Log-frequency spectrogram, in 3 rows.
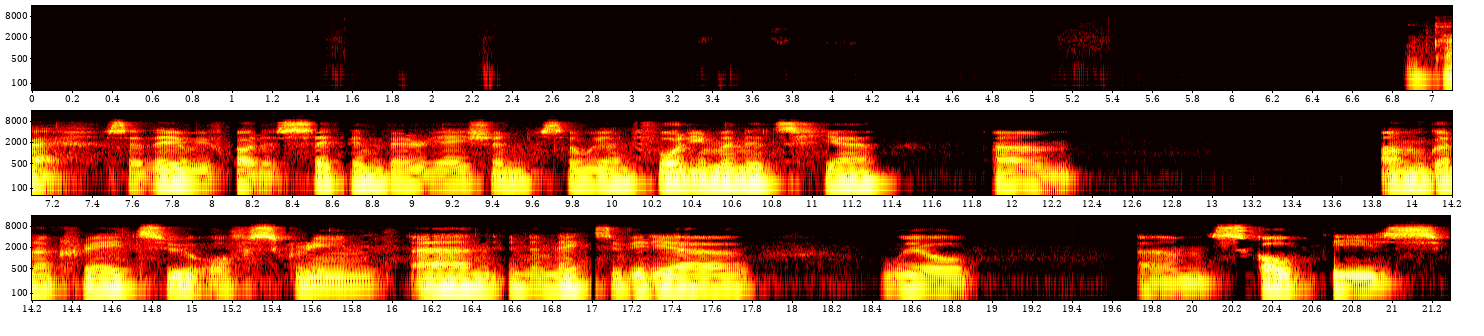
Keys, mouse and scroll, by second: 1.6 click, 2.3 alt+click, 2.9 middle click, 3.5 g, 5.3 click, 5.6 Tab, 5.9-6.3 scroll down 1, 6.3-21.2 middle drag, 7.2-8.4 scroll down 1.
